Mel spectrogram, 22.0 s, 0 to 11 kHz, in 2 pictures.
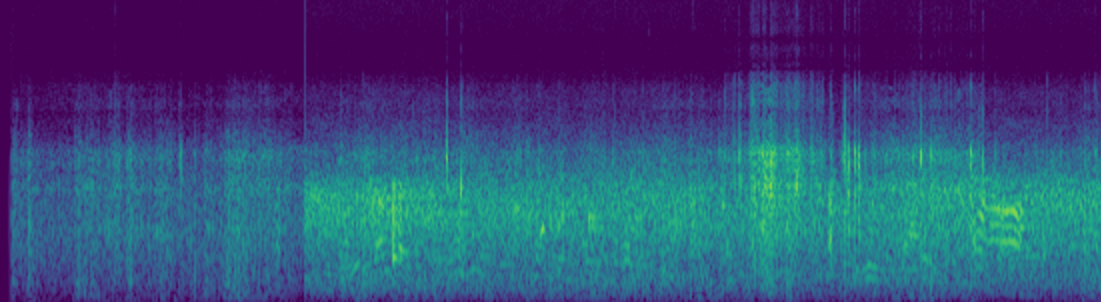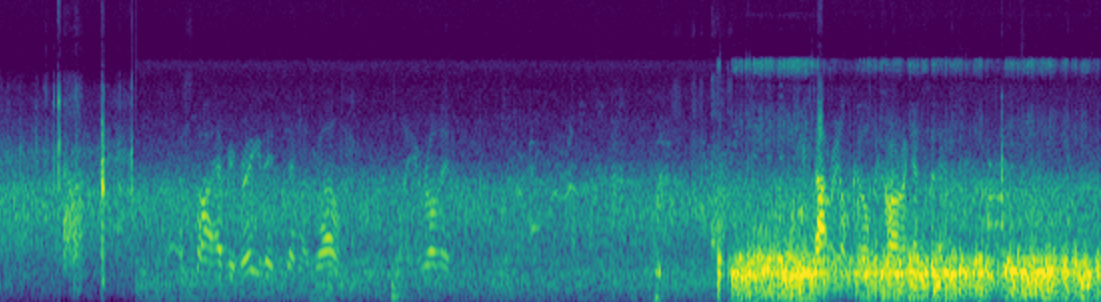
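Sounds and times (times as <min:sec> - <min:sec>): faint indistinct voices: 0:02.6 - 0:11.0, 0:12.6 - 0:20.3
steady rushing noise: 0:12.4 - 0:22.0.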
